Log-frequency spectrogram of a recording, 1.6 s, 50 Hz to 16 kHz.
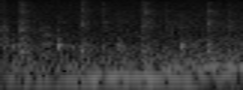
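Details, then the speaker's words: GMC 56-inch industrial ceiling fan, unrepaired, coasting down after switch-off: rhythmic knock roughly every 0.4 s over low hum; wobble rattle from bent, unbalanced blades. "Dan juga saat dimatikan. Oh, berisik sekali."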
